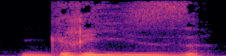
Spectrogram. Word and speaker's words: grise: Gris, don't pronounce the S, but then for the feminine form, grise. Remember? Grise. Alright? So when you add this E, basically it gives you the pronunciation or the possibility to pronounce the previous letter here. It's Z. Grise.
